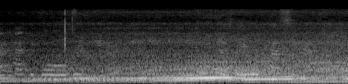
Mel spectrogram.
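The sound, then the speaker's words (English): Vehicles cross on Euclid Avenue near the 60 freeway, a steady low traffic rumble that swells into a louder pass around the middle and then eases off slightly. “There that's amplification of vehicles engaging in crossing path on Euclid Avenue while surrounded by activity on the 60 freeway.”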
